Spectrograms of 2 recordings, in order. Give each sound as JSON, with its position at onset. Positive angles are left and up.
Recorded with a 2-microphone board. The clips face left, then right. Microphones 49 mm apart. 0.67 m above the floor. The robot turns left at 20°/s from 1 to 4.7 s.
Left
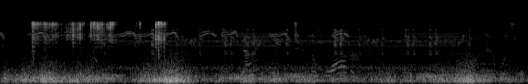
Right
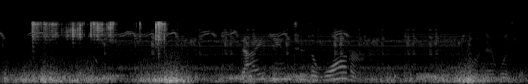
{"t": 0.3, "sound": "a dropped coin", "side_deg": 35}
{"t": 2.4, "sound": "a woman speaking", "azimuth_deg": -125}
